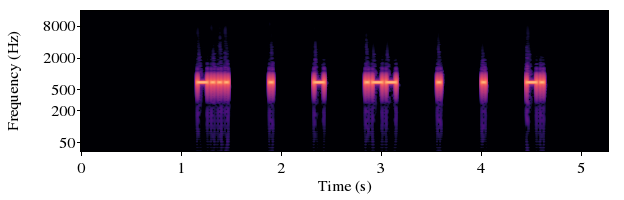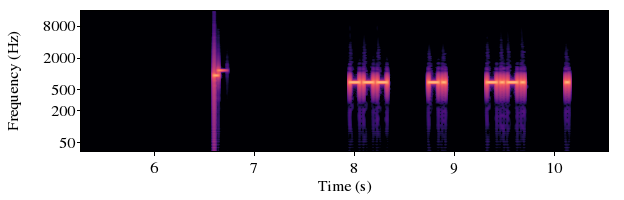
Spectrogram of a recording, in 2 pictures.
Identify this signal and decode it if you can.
Morse code, heard as a keyed tone, about 33 wpm, spaced as for 16 wpm, 690 Hz. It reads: BETWEEN ONCE
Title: 4x Character Spacing - Top 300 Words - 35wpm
